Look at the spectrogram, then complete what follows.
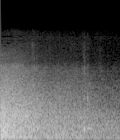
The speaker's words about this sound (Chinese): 紧接着就是空气炮炸响的声音，还有玻璃碎裂的声音。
